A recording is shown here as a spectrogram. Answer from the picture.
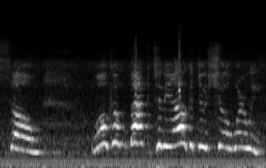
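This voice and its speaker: A cartoonish character voice squeaks at an extremely high pitch and a fairly slow pace. Background noise is clearly heard. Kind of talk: show host intro.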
